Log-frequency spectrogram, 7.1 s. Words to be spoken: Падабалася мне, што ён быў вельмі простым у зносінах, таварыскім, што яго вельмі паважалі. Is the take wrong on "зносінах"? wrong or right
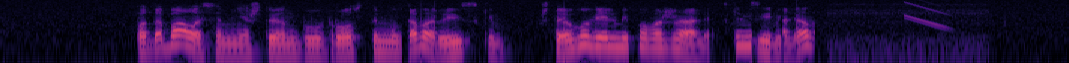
wrong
